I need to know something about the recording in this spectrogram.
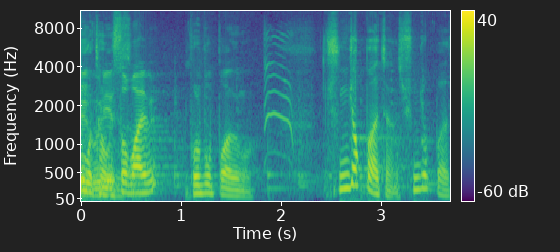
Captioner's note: squeal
